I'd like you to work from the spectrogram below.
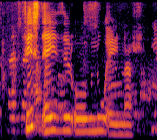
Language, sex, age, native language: Icelandic, female, 9, Icelandic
